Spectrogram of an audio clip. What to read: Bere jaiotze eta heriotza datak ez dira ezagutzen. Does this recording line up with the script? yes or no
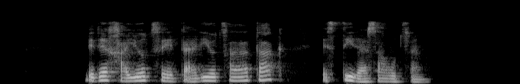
yes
